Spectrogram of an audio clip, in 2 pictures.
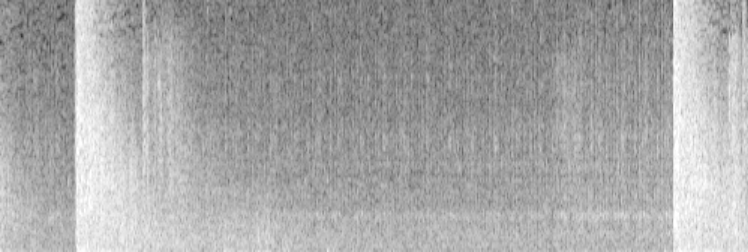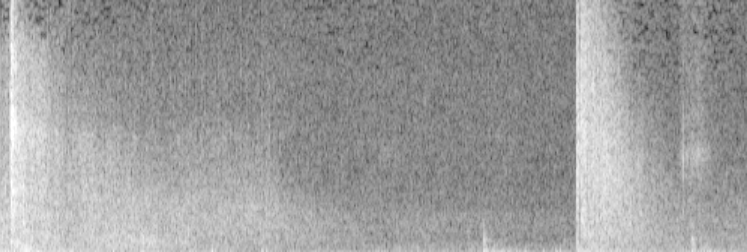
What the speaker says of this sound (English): Still rifle fire though.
